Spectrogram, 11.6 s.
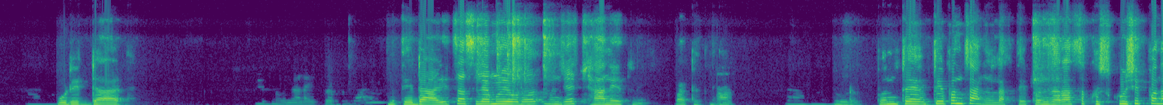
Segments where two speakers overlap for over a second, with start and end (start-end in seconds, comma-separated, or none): none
